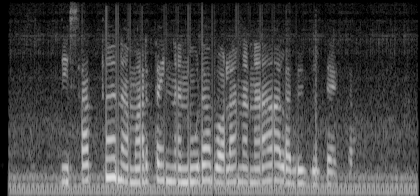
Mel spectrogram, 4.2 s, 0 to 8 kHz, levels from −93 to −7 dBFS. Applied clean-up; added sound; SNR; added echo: none; Engine / Truck / Car; 11 dB; none.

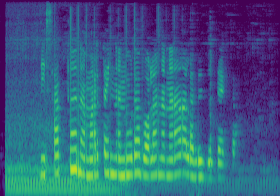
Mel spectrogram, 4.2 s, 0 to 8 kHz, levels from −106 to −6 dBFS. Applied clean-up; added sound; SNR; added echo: classical method log-MMSE.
